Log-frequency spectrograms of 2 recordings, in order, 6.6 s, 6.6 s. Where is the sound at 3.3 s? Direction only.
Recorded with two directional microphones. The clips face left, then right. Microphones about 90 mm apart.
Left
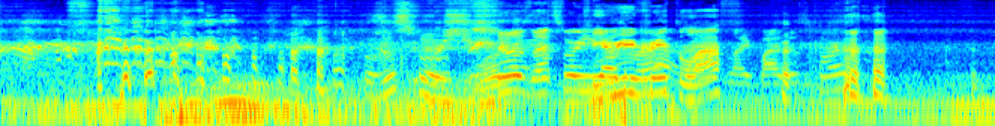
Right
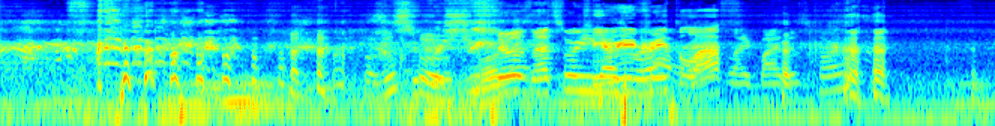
35° left (ahead or behind).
